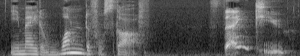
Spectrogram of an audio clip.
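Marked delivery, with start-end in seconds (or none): 2.6-3.6 very high whispered thank you; thankful giraffe. Acted. The giraffe thanking George for the tie, a very high whisper. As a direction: breathe a tiny grateful thanks. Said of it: "said the giraffe".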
